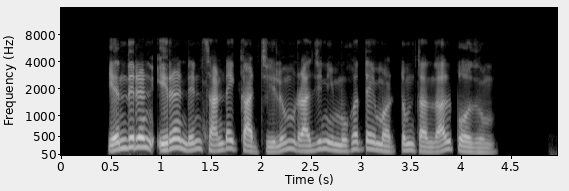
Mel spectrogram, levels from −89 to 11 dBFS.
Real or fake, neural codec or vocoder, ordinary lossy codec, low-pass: fake; codec, 16 kHz, 8 kbps, FunCodec, trained on Chinese and English, 25 frames a second; none; 7.2 kHz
